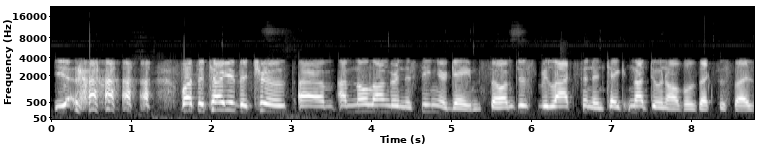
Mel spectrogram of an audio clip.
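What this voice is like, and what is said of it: Slightly congested voice from cold. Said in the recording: “You don't recognize my voice because I have a little bit of a cold.”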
